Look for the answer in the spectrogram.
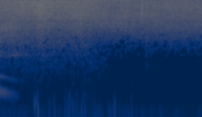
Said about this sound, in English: I think I might have to close my windows here. Yep, here comes the rain. I live in Hawaii, and the rain comes and goes all day. Tropical. Here comes the rain.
